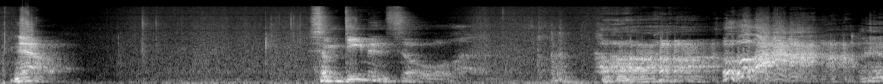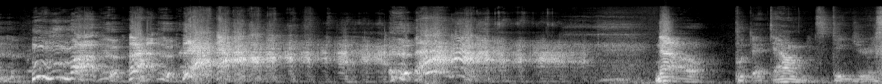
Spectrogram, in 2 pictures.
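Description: A middle-aged man talks with animation, close by.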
